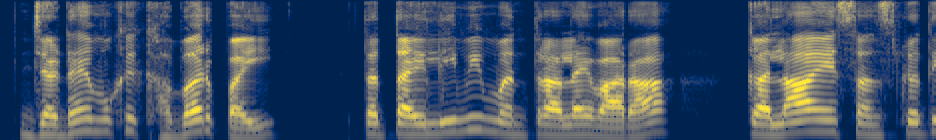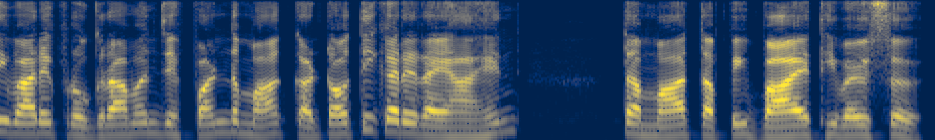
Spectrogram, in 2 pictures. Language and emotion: Sindhi, angry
